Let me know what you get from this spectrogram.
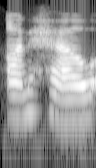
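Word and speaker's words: Ángel: number 67 which is on hell or angel just the spanish or english word for angel angel or on hell has been used a lot in the u.s.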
